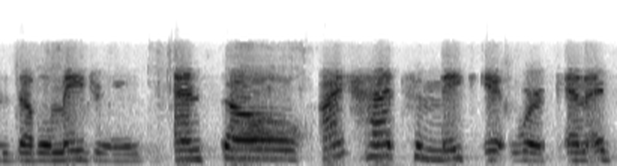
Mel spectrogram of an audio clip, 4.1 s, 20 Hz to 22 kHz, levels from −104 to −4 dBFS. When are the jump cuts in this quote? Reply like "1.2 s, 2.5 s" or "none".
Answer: 1.1 s, 2.1 s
